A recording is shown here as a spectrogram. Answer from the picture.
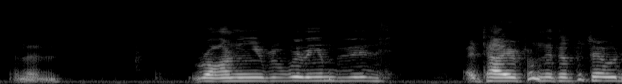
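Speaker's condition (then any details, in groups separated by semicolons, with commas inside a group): Cerebral palsy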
